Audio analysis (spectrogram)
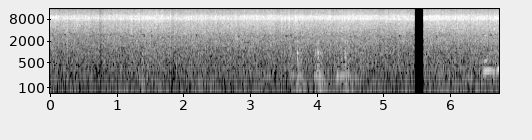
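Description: Walnut-stuffed mushrooms added to a pan of frying eggplant, peppers and onions: a steady, loud, even sizzle with a few soft stirring clinks, briefly cut off near the end.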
